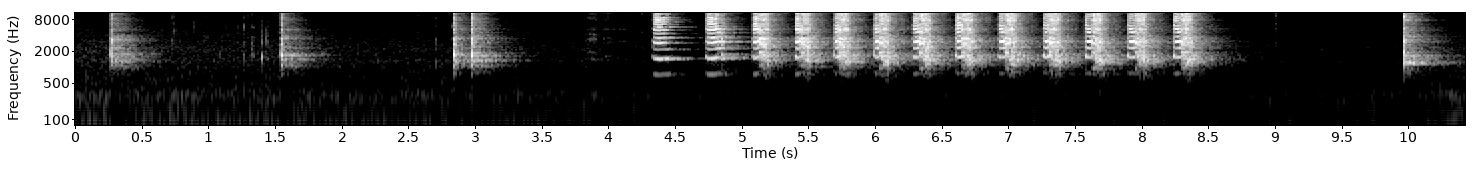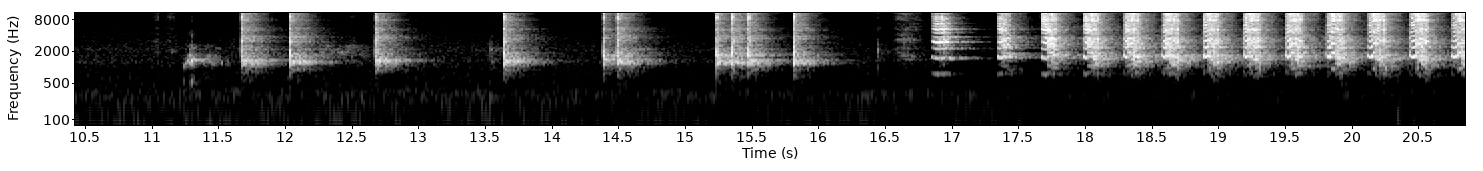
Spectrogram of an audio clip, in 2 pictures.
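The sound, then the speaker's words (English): A wooden box call, which rubs two pieces of wood together, scrapes out a long turkey assembly yelp, a call hens use to look for their young and group them together: repeated raspy, evenly spaced yelps in several bursts, loud, with short pauses between series and no talking. “Jacob was using something called a box call, which rubs two pieces of wood together in order to make a sound.”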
